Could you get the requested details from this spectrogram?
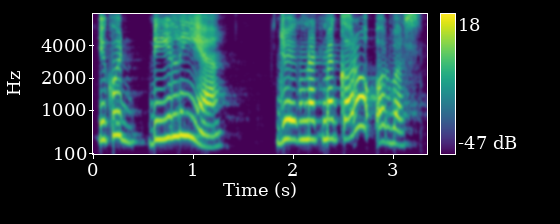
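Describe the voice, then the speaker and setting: A woman's voice: very high voice, lively intonation, unhurried. A woman voicing a possessive young male mafia boss, talking in a blunt, commanding way.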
